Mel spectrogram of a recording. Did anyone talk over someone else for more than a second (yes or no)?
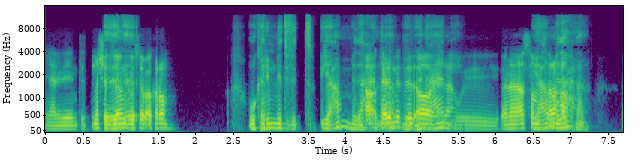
yes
